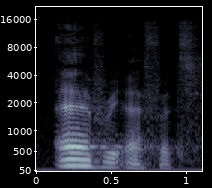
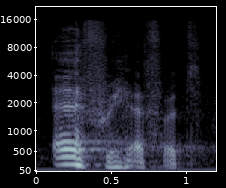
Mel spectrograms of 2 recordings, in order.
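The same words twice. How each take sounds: The two takes are said the same way.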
